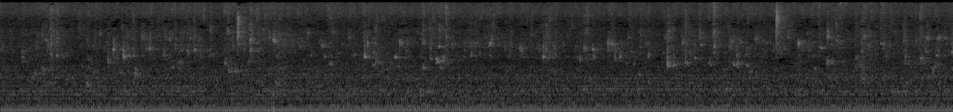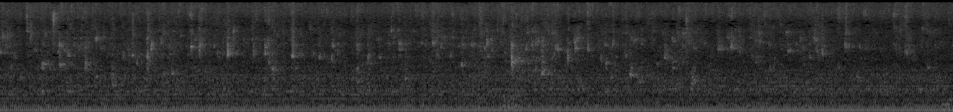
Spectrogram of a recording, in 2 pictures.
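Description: Aquarium equipment running: a steady low electric hum under continual small drips and bubbling of water in the tank.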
